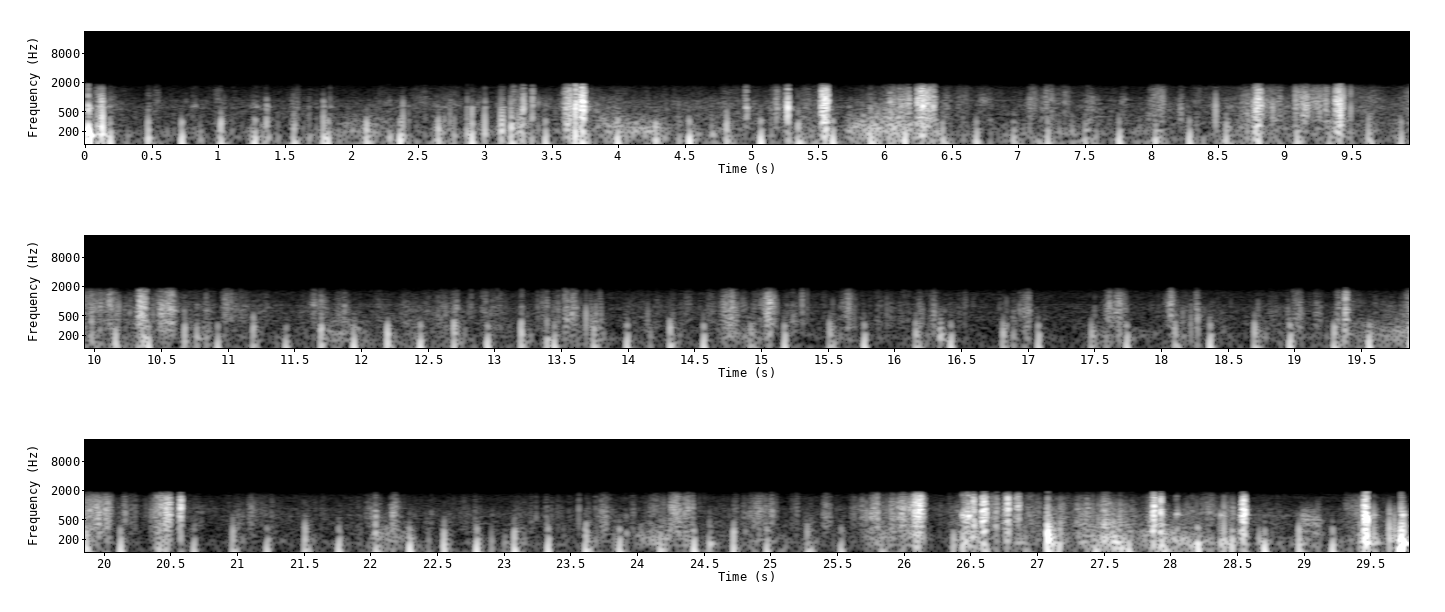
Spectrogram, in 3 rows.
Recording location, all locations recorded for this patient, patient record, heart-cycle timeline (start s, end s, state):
mitral valve (MV)
pulmonary valve (PV)+tricuspid valve (TV)+mitral valve (MV)
#Age: Child
#Sex: Male
#Height: 145.0 cm
#Weight: 28.3 kg
#Pregnancy status: False
#Murmur: Present
#Murmur locations: mitral valve (MV)+pulmonary valve (PV)+tricuspid valve (TV)
#Most audible location: tricuspid valve (TV)
#Systolic murmur timing: Holosystolic
#Systolic murmur shape: Plateau
#Systolic murmur grading: I/VI
#Systolic murmur pitch: Low
#Systolic murmur quality: Harsh
#Diastolic murmur timing: nan
#Diastolic murmur shape: nan
#Diastolic murmur grading: nan
#Diastolic murmur pitch: nan
#Diastolic murmur quality: nan
#Outcome: Abnormal
#Campaign: 2014 screening campaign
0.00	0.36	unannotated
0.36	0.44	diastole
0.44	0.56	S1
0.56	0.70	systole
0.70	0.80	S2
0.80	0.98	diastole
0.98	1.10	S1
1.10	1.24	systole
1.24	1.34	S2
1.34	1.54	diastole
1.54	1.66	S1
1.66	1.78	systole
1.78	1.88	S2
1.88	2.12	diastole
2.12	2.20	S1
2.20	2.34	systole
2.34	2.46	S2
2.46	2.64	diastole
2.64	2.74	S1
2.74	2.88	systole
2.88	2.98	S2
2.98	3.16	diastole
3.16	3.30	S1
3.30	3.42	systole
3.42	3.50	S2
3.50	3.69	diastole
3.69	3.83	S1
3.83	3.96	systole
3.96	4.06	S2
4.06	4.24	diastole
4.24	4.36	S1
4.36	4.50	systole
4.50	4.60	S2
4.60	4.78	diastole
4.78	4.90	S1
4.90	5.04	systole
5.04	5.14	S2
5.14	5.33	diastole
5.33	29.79	unannotated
